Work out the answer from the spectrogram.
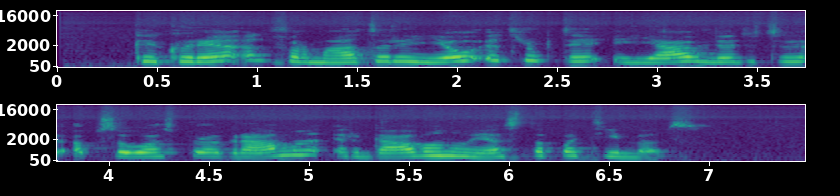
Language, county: Lithuanian, Šiauliai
